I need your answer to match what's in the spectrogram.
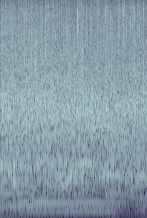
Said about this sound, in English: Those of you who need the blood to move on your behalf, I dare you to clap your hand right there. If you need the blood to move in your family members, Satan, the blood of Jesus is against you. Come on, clap that hand for the blood that moves.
